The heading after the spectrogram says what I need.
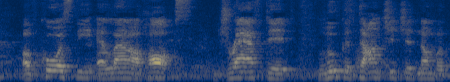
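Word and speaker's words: Luka Dončić: Because on the last show, I wasn't too high on Luka Doncic, so I'm not down on the Atlanta Hawks organization for what they did the way many people are.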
